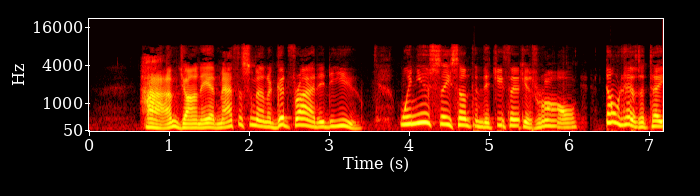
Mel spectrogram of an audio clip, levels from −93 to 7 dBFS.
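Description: From 4.81 s to 7.01 s, just after "you see", the speech breaks up with repeated packet loss, giving a robotic sound. Lost or late packets leave around twenty holes, the longest about 61 ms, and each is patched by stretching the preceding sound, so roughly a quarter of the stretch is concealed. On a spectrogram, smeared, flat-toned blocks interrupt the harmonics, which stop near the call path's 8 kHz ceiling, while the waveform shows choppy, repetitive segments.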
